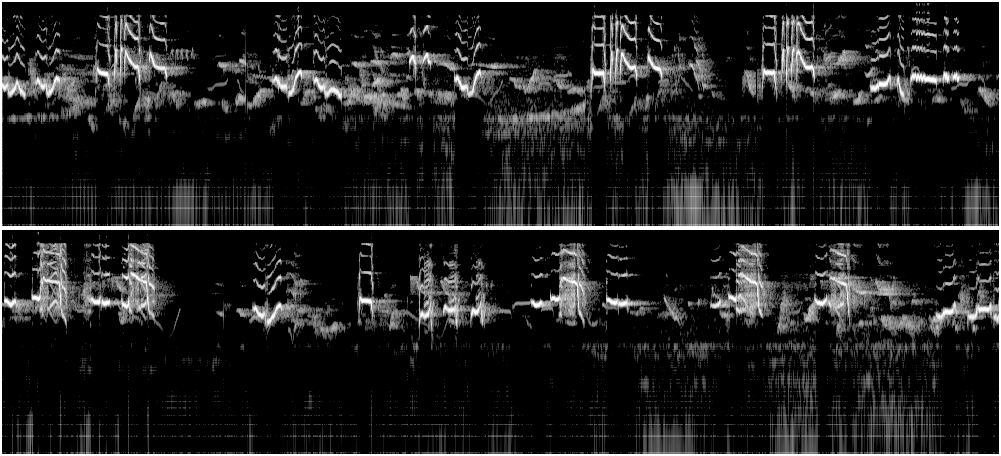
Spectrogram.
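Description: An Oriental magpie-robin sings a rich, varied run of clear whistles and sharp chirps.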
